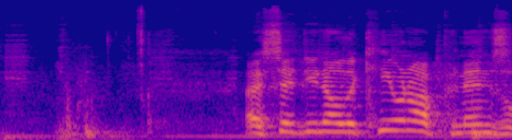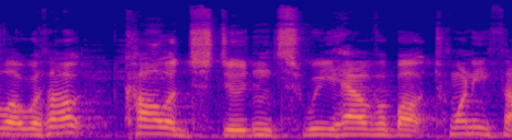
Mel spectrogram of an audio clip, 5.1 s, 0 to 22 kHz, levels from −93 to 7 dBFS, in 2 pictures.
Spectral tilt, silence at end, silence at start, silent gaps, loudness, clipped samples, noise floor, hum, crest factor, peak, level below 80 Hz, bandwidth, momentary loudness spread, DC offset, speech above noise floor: -4.5 dB/octave; 0 s; 0 s; none; -29 LUFS; under 0.1%; -55 dBFS; none; 18 dB; -12 dBFS; -66 dBFS; 19 kHz; 15 LU; under 0.1%; 26 dB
